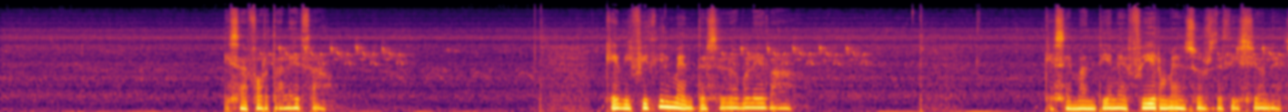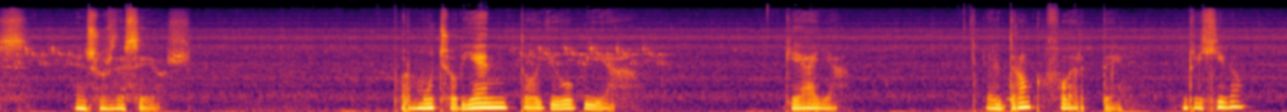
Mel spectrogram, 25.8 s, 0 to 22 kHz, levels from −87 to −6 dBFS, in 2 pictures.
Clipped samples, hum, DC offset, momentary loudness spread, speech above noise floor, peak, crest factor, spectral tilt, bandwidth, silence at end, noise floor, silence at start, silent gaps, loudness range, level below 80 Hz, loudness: under 0.1%; none; under 0.1%; 25 LU; 26 dB; 0 dBFS; 16 dB; -5.5 dB/octave; 17 kHz; 0.15 s; -40 dBFS; 0.7 s; none; 8 LU; -42 dBFS; -15 LUFS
